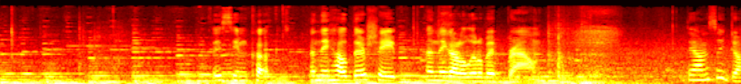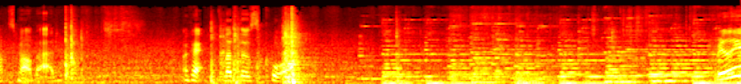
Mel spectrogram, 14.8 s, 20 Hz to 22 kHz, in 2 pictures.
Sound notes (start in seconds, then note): 5.8 sniffs; 11.0 upbeat music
